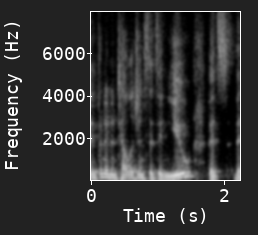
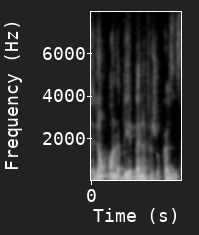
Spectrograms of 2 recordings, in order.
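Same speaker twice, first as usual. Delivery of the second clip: ordinary talk, nothing marked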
